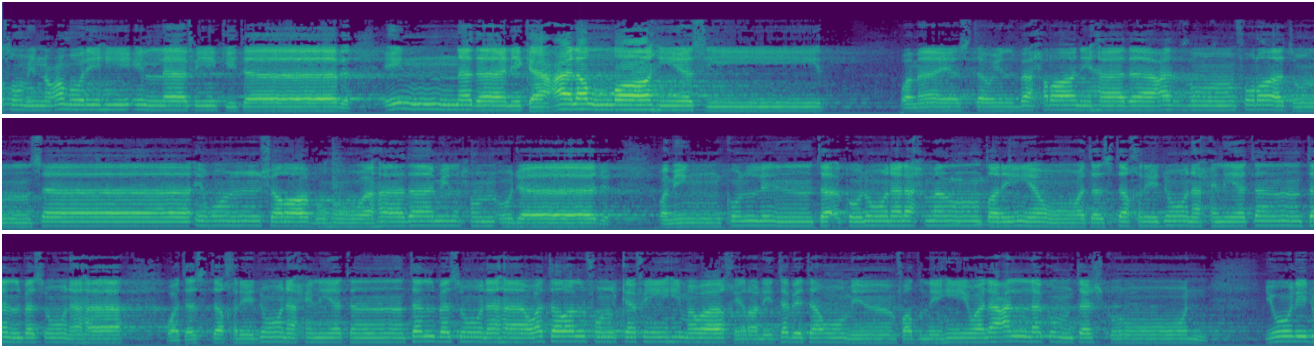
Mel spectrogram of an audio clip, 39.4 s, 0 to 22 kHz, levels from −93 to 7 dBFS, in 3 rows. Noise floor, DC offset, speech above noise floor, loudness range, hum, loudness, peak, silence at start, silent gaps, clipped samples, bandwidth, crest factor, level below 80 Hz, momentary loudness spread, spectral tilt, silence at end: -46 dBFS; under 0.1%; 25 dB; 7 LU; none; -21 LUFS; 0 dBFS; 0 s; none; under 0.1%; 11.5 kHz; 22 dB; -56 dBFS; 11 LU; -3 dB/octave; 0 s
